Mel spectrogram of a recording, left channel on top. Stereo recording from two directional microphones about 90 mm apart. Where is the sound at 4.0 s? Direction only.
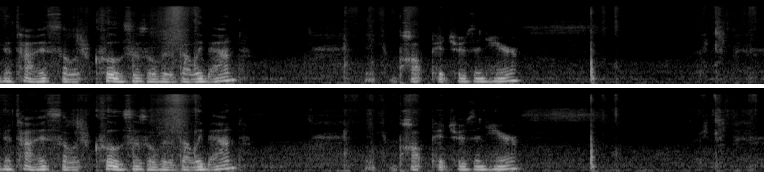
20° left (ahead or behind).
